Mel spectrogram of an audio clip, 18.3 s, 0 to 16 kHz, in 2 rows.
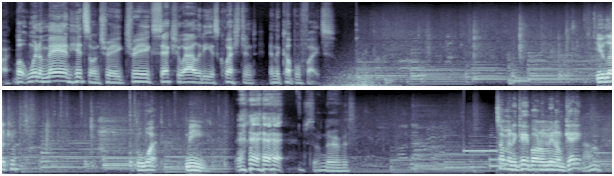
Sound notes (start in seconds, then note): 5.3 chill music; 12.6 chuckles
